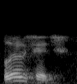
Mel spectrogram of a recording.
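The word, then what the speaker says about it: Lučić: Lucic.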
